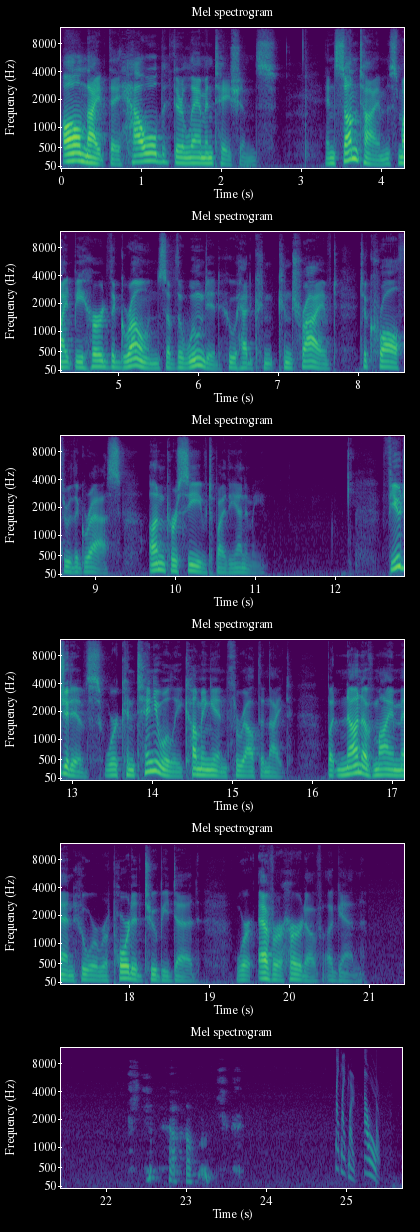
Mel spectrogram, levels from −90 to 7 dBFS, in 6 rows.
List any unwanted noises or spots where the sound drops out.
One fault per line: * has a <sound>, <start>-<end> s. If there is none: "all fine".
* has a laugh, 22.3-23.8 s
* has a chirp, 24.9-25.4 s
